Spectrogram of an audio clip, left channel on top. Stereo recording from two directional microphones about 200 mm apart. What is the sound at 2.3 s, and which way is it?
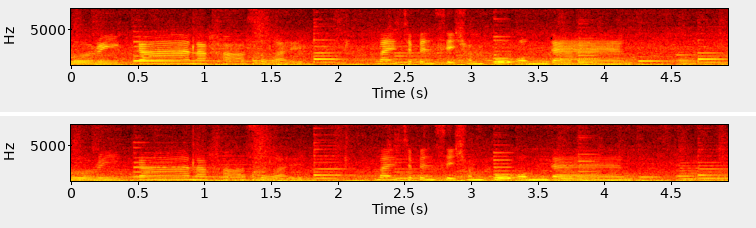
A woman's voice, 20° right (ahead or behind).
